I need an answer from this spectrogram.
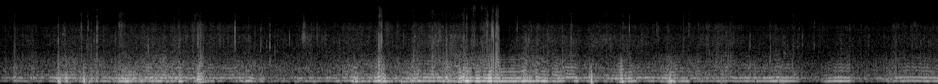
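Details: Loud continuous droning of many wild giant honey bees around a small white-combed nest during honey collection, a rich low hum swelling in the middle, with scattered knocks and a short dip near the end.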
